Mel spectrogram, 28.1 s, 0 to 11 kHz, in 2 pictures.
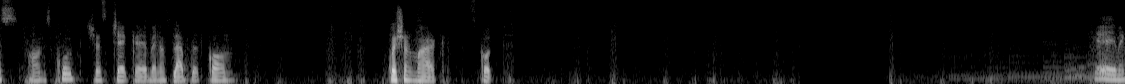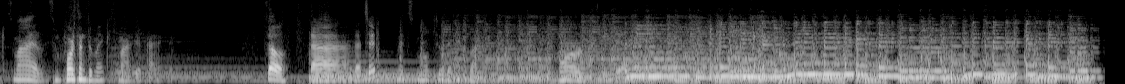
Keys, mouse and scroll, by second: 0.0-3.4 middle drag, 3.4 s, 3.7-4.4 drag, 4.1 KP_3, 4.5 g, 4.7-5.1 drag, 5.1 g, 5.3-5.8 drag, 6.5-7.6 drag, 7.6 KP_3, 7.9-9.3 drag, 9.3-9.8 middle drag, 9.8 s, 9.9 click, 10.2 KP_3, 10.5 click, 10.8 g, 11.3 click, 11.6 KP_3, 13.2 KP_3, 13.6 g, 15.0-15.6 drag, 15.5 ctrl+z, 15.6 ctrl+z, 15.8 KP_3, 17.2 ctrl+z, 17.4 KP_1, 17.9-18.6 drag, 18.6 ctrl+z, 19.4 ctrl+z, 19.7 f, 20.7 ctrl+z, 21.6 KP_3, 21.7 KP_1, 22.2 KP_3, 22.5 click, 23.2 ctrl+z, 23.3 KP_3, 23.8 ctrl+z, 24.4 click, 24.8 s.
